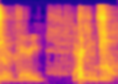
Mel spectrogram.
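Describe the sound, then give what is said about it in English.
A single loud, breathy sneeze bursts out right after a short stretch of a man talking. “God bless you, America. You good, dude? You pull your back when you sneeze? I tried to mute my mic fast enough. I couldn't do it.”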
